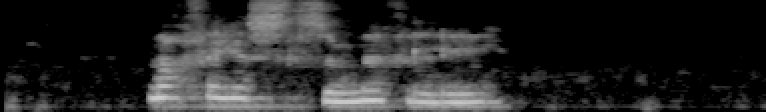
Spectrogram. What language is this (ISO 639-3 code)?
kab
